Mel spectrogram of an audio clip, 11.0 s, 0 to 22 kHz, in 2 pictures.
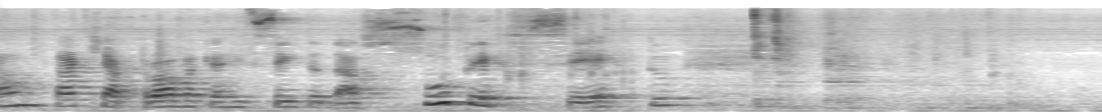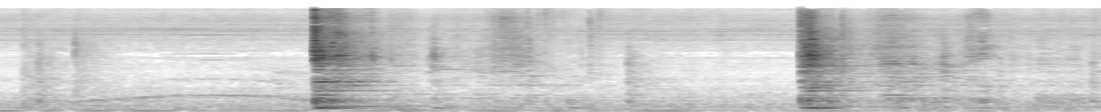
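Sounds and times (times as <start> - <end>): kitchenware clatter: 7.1 - 8.4, 9.5 - 11.0.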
